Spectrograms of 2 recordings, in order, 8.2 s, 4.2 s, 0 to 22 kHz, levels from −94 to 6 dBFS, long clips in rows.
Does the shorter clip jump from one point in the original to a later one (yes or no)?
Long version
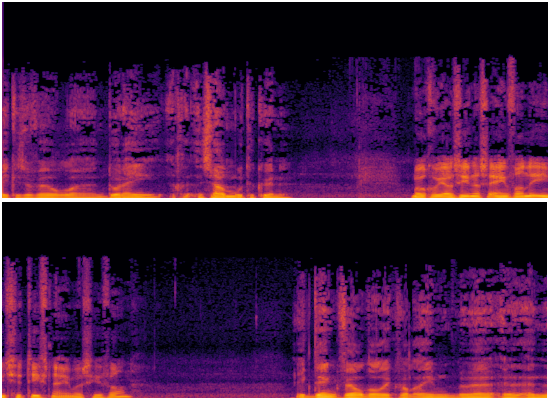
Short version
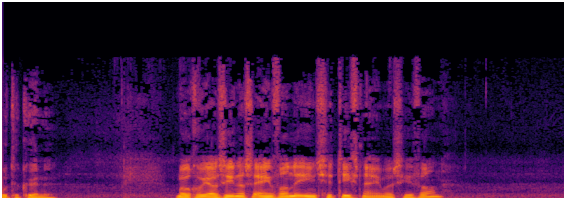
no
